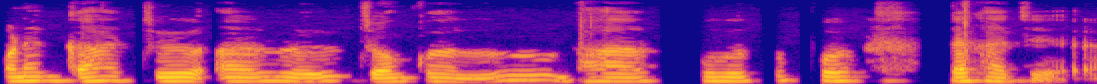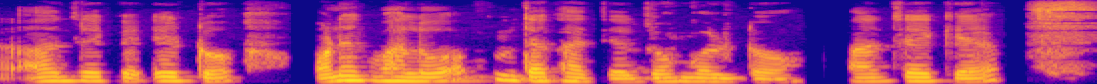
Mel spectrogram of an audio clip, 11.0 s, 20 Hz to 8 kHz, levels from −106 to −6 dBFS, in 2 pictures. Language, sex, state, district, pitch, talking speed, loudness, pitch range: Bengali, male, West Bengal, Jhargram, 140 Hz, 95 wpm, -22 LUFS, 130-145 Hz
